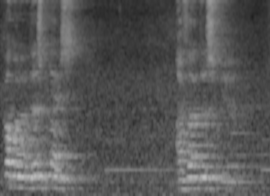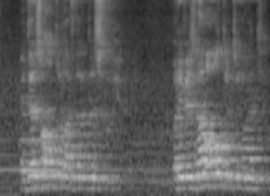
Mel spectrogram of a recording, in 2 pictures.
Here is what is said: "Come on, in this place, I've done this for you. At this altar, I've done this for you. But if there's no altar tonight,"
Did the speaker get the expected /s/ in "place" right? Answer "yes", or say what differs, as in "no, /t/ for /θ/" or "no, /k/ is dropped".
yes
